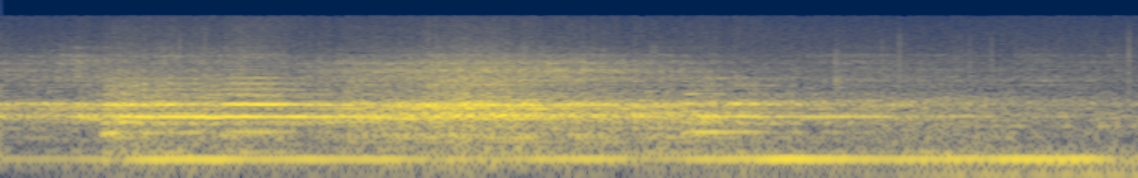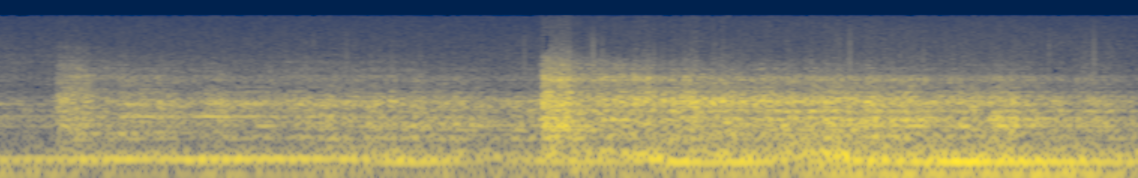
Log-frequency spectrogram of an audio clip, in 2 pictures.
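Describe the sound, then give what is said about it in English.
Loud, continuous rumbling of thunder with two sharp cracks partway through, layered over steady droning tones. No one speaks. “you who seek the wisdom of the universe beyond the time of man, look to the lightning and the thunder.”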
